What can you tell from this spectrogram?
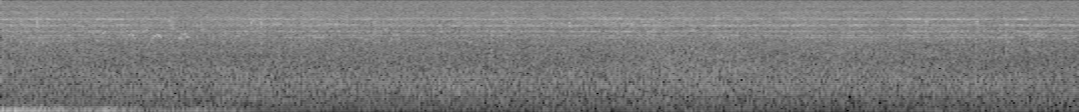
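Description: Steady mechanical background noise, a continuous hiss with a faint high whine, which the recordist takes for some sort of metal work. A low rumble fades out about a second and a half in.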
